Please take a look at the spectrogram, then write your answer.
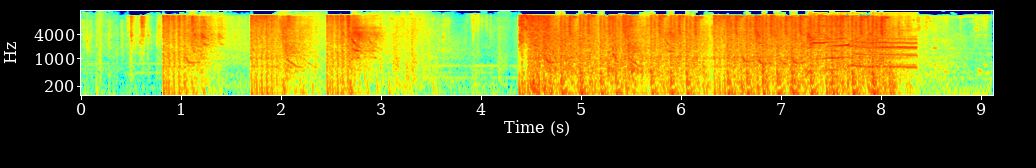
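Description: Rapid, loud bursts of automatic gunfire from a shooter video game, several volleys separated by brief pauses, then one long sustained barrage, with no talking over it.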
